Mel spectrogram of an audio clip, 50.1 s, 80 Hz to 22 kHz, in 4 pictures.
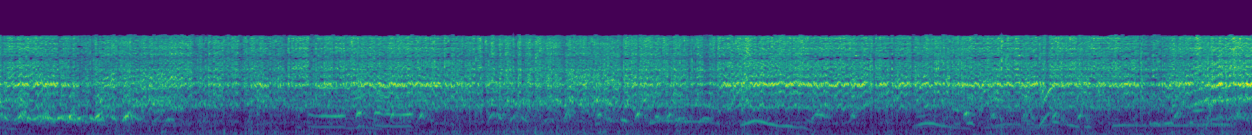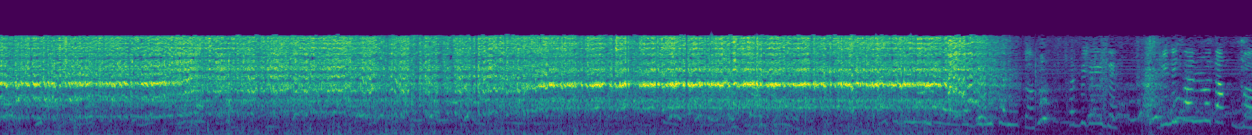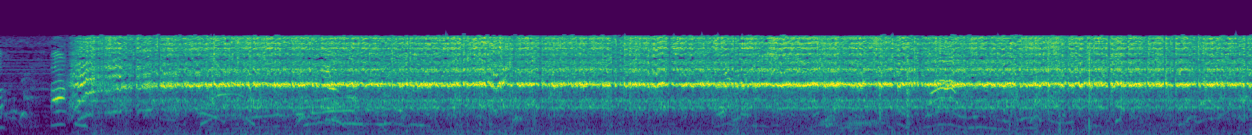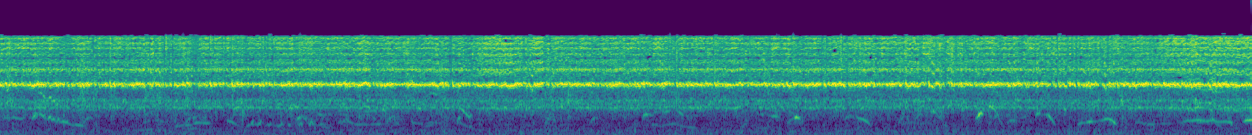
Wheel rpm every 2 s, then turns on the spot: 110, 110, 110, 110, 110, 110, 150, 180, 200, 230, 230, 50, 10, 190, 230, 230, 230, 230, 230, 230, 230, 230, 230, 230, 230.
none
